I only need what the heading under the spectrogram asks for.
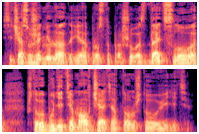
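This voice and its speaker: A man's voice: mid-range voice, a little mellow, voice pushed up, natural voice. A man voicing a young woman witch who speaks politely but firmly. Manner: polite, measured.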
